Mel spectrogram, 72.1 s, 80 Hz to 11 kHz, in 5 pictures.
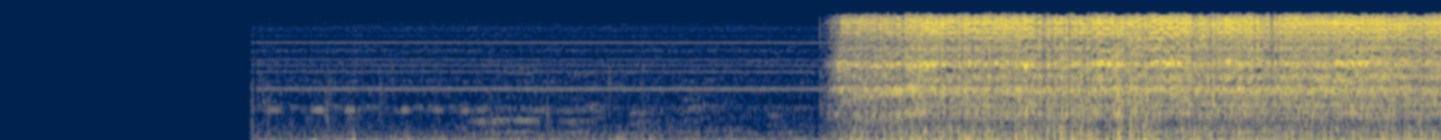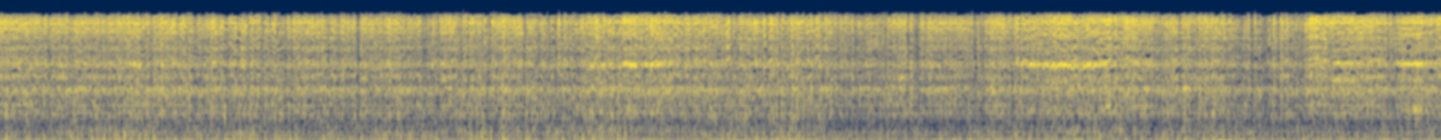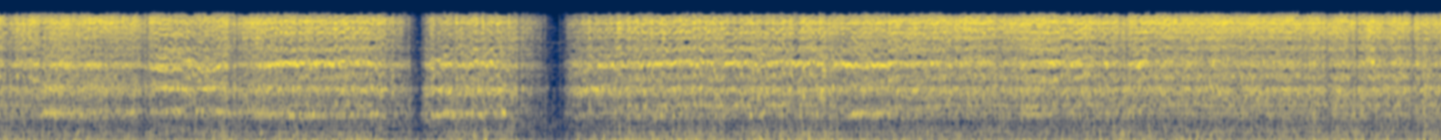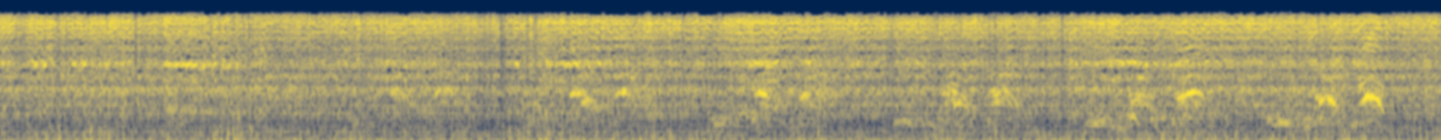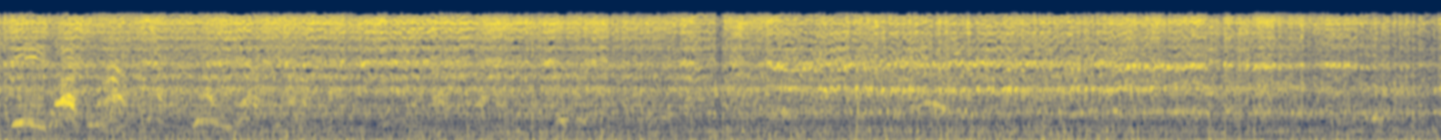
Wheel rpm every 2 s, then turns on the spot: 0, 0, 0, 0, 60, 210, 230, 230, 230, 230, 230, 230, 230, 230, 230, 200, 170, 110, 190, 210, 230, 240, 230, 220, 230, 230, 230, 230, 230, 230, 230, 230, 230, 200, 200, 200.
none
